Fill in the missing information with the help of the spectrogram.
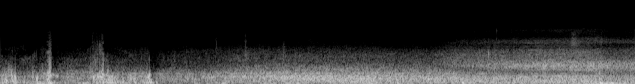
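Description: Artificial standing-wave pool's whitewater churning close around a GoPro in the water: a steady, heavy rushing, with a few sharp splashes in the first second and a half.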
